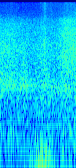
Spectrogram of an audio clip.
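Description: Sea waves while sailing, a broad continuous rushing wash of water and wind with one slightly heavier surge midway, fairly quiet and steady, no voices over it.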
